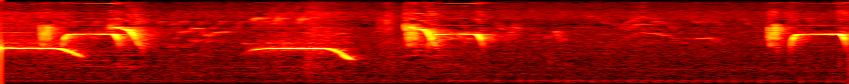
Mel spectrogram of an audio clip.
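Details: Bar-winged prinia used as a fight lure: a long lower whistle that falls away, then sharp high chirps with level notes, repeated with pauses over a low background hum.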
